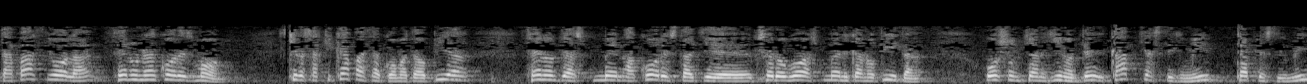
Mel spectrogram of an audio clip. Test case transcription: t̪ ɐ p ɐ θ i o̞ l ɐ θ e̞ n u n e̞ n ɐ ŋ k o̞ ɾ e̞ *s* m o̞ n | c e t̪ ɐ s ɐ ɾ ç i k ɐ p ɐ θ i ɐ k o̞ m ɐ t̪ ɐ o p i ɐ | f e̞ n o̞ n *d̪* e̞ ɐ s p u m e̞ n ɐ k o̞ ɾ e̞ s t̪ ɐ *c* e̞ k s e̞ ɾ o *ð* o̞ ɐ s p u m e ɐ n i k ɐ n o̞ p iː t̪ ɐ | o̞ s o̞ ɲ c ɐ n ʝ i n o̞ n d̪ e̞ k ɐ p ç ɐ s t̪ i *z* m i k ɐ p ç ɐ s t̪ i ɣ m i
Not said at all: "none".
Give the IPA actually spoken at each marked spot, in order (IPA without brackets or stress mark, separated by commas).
z, d̪, c, ɣ, ɣ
